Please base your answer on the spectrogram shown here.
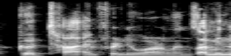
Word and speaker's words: New Orleans: Because I heard it's not Narlands, it's more like New Orleans.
